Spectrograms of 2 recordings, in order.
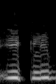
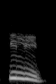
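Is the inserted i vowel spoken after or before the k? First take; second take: before; after. First: An i vowel comes before the k sound. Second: An i vowel comes after the k sound. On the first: The speaker calls it wrong. "যদি ইক্লিপ বলতাম তখন রস্বইটা আগে উচ্চারণ হতো" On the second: The speaker calls it right. "উচ্চারণ কয়ের পরে"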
